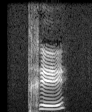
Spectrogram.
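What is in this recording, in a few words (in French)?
"Tre", French; phonetique; la syllabe e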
